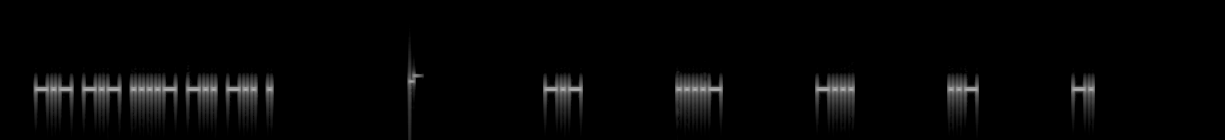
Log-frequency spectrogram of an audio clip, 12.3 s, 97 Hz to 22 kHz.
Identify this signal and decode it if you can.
Morse code, heard as a keyed tone, about 30 wpm, spaced as for 14 wpm, 700 Hz. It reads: KK4DDE K4BUN
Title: USA Call Signs - 8x Character Spacing - 30wpm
